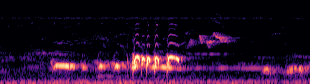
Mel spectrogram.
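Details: Local zebra dove with a melodious song used as a lure: a single quick phrase of clipped, bubbling coos follows soft drawn-out tones, with a faint high chirp from another bird afterward.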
